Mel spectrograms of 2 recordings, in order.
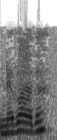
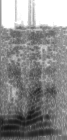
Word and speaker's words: nevada: Ahí tienes tú el caso de un participio, ¿verdad? Cae el acento en la de nevada, ya no se dice nievada.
